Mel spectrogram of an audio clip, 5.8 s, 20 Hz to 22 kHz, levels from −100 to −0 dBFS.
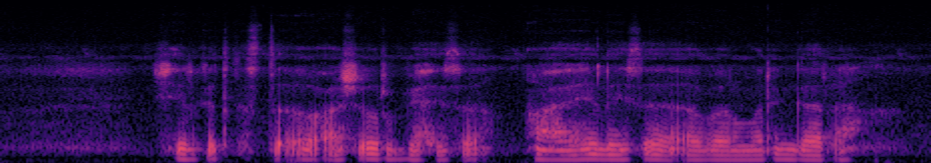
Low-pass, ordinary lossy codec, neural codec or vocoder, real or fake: none; none; none; real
